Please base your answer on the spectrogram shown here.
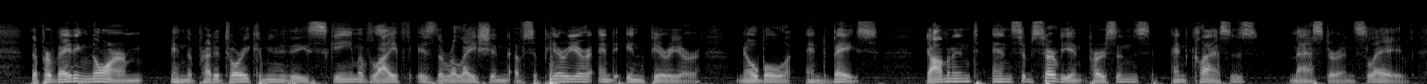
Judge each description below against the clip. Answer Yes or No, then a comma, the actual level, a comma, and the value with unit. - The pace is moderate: No, slow, 120 wpm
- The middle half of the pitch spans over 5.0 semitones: No, average, 2.9 semitones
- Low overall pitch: Yes, low, 105 Hz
